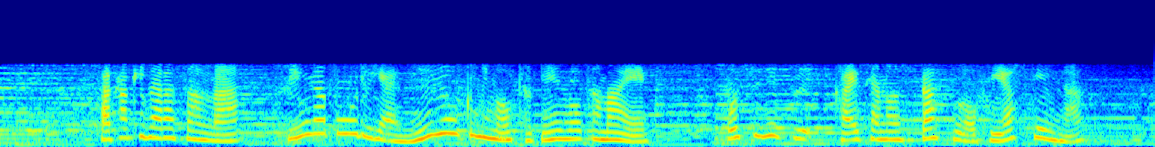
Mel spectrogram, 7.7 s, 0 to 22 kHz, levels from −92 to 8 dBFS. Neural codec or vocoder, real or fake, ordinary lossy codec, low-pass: codec, 16 kHz, 2 kbps, X-Codec, HuBERT features, trained on general audio; fake; none; 3.6 kHz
